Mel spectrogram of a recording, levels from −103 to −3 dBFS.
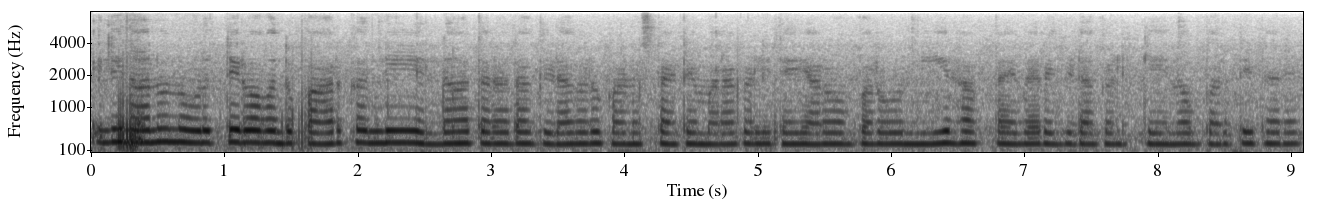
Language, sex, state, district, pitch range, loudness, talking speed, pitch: Kannada, female, Karnataka, Raichur, 230-245 Hz, -20 LUFS, 130 wpm, 235 Hz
